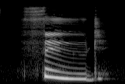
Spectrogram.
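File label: "food", British English; PictureDictionary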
